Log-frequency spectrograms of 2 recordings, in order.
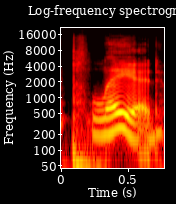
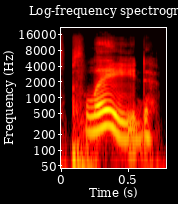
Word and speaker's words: played: We do not say played with two syllables. It is played. One syllable watched.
